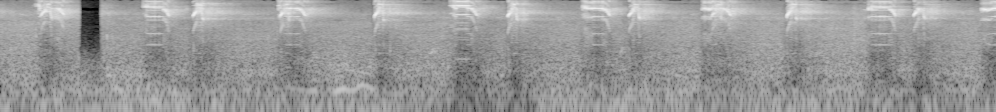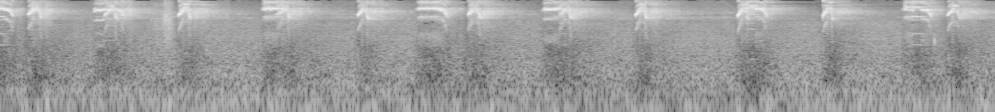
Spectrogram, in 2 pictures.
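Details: Tarsier, Tarsius sp., nicknamed "little monkeys" or tangkasi, repeating shrill high squeaks steadily about once per second for twenty seconds, each note riding on a burst of hiss, with one brief silent break at the start.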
